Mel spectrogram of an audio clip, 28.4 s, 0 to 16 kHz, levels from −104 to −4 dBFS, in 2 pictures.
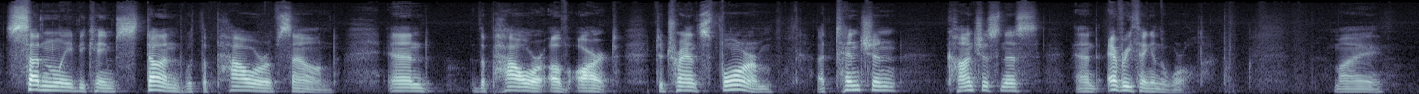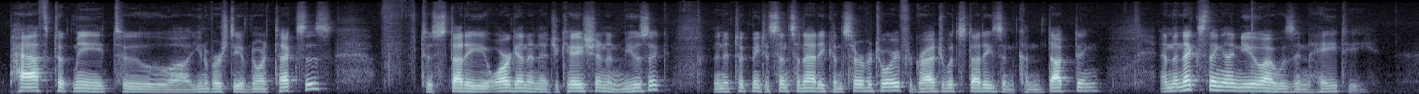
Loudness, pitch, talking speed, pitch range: -25 LUFS, 125 Hz, 130 wpm, 110-145 Hz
